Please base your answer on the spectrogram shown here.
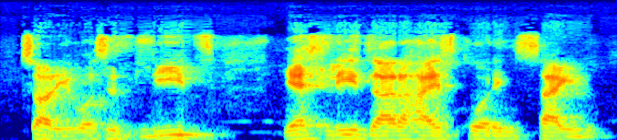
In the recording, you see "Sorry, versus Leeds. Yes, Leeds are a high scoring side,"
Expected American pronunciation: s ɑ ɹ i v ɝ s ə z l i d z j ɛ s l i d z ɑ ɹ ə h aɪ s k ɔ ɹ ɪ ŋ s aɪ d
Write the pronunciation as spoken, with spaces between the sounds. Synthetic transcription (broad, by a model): s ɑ ɹ i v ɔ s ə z l i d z j ɛ s l i d z ɑ ɹ ə h aɪ s k ɔ ɹ ɪ ŋ s aɪ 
